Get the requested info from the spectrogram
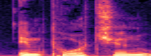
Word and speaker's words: importune: Importune rhymes with fortune, not cartoon,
